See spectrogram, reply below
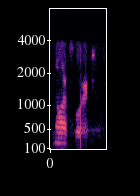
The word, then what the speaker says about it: Norfolk: Yeah, I lived in Norfolk for 20 years, and it is pronounced Norfolk.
